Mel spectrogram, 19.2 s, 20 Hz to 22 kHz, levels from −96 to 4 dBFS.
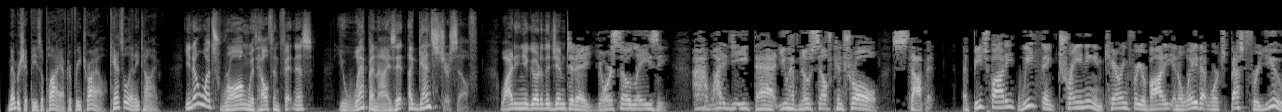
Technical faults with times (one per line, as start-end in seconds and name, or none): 8.52-19.23 adaptive stream at a lower bitrate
